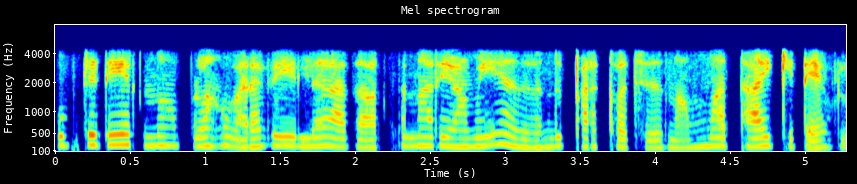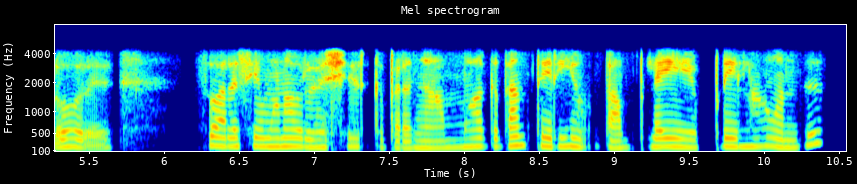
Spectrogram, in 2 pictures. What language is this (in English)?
Tamil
